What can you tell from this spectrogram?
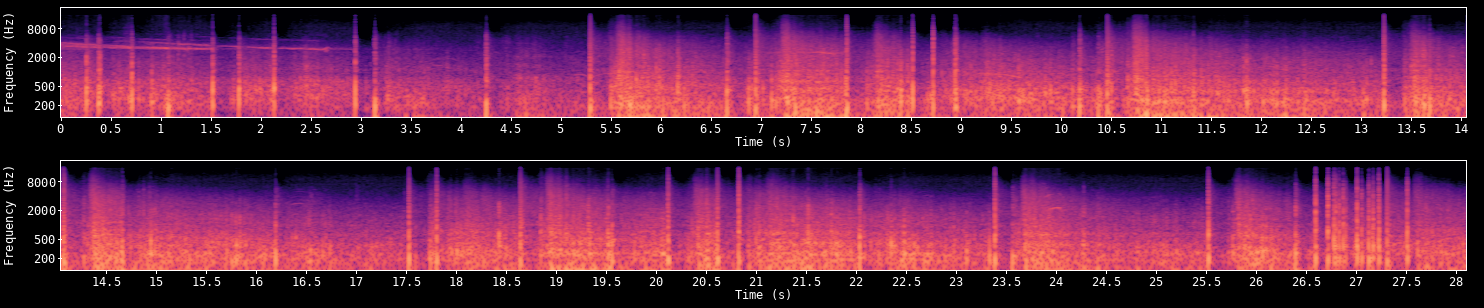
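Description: Aerial fireworks shells bursting: a long irregular series of sharp bangs, some in quick clusters, over a continuous low rumble. A falling whistle sounds in the first few seconds.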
